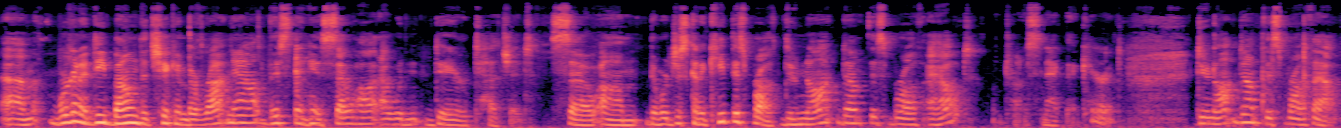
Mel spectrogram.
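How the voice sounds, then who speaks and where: A woman, hosting a home cooking lesson with a chatty step-by-step manner; her voice is raspy from allergies and she breathes heavily. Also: lowish voice, a little slow, darkish tone. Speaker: home cooking channel host. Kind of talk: casual cooking demonstration. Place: home kitchen.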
